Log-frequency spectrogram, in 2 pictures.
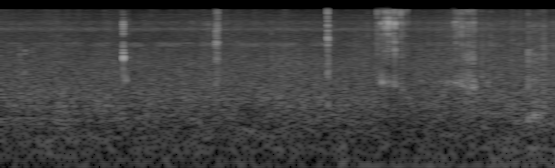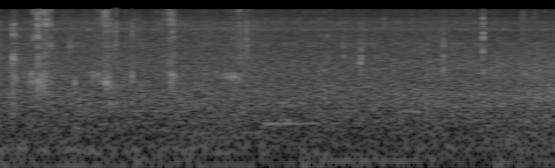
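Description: Crunching and chewing of crisp deep-fried scorpion, with sharp cracks of the shell and clusters of crunches, busiest from about two and a half to five and a half seconds in.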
